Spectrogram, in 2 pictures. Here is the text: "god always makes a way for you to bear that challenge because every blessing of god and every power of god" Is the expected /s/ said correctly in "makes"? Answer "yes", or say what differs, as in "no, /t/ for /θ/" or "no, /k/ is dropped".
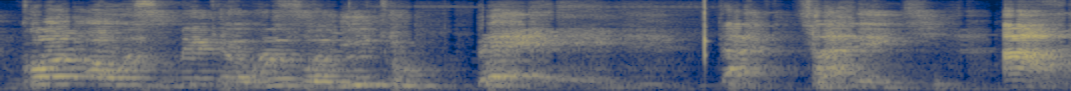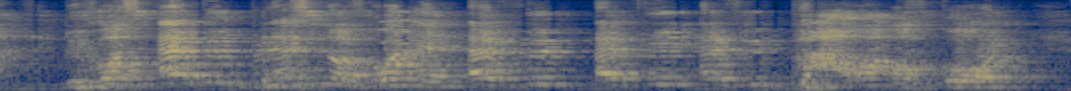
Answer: no, /s/ is dropped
